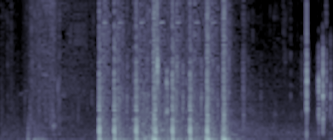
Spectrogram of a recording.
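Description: Rapid gunfire rattles in a short burst.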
